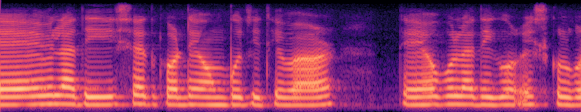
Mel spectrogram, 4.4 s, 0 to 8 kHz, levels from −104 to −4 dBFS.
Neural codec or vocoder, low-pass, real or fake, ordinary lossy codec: none; 7.2 kHz; real; none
